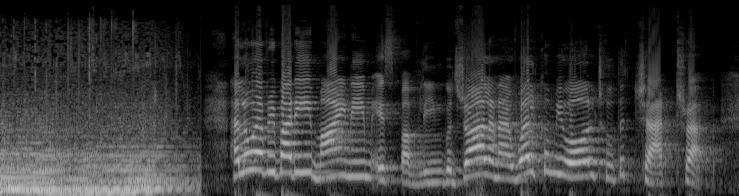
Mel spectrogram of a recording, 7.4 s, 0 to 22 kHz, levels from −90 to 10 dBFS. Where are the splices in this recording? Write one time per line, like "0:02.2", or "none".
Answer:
0:01.7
